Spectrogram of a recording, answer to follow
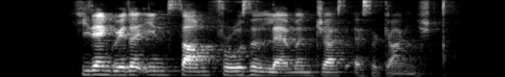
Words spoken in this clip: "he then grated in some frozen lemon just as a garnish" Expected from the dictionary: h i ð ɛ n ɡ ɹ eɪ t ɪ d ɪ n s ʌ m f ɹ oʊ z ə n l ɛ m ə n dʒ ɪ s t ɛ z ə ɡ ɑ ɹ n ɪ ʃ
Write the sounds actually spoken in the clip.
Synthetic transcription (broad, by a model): h i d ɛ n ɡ w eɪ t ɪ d ɪ n s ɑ m f ɹ oʊ z ə n l ɛ m ə n dʒ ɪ s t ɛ s ə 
